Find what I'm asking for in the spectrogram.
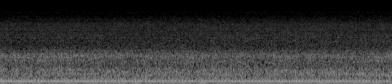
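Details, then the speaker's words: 2010 Hyundai Avega GX, about 109,000 km, idling for the Prestone engine flush before an oil change: steady, even idle with a smooth low hum, no knocks or misses; owner hears it as slightly rough but normal. "Kalau di kita dengarkan suaranya itu agak sedikit ee sedikit kasar sedikit ya. Tapi enggak sih, enggak kasar-kasar ya normal aja."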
